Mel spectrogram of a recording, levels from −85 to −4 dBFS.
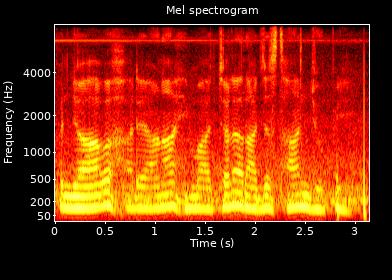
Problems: none marked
